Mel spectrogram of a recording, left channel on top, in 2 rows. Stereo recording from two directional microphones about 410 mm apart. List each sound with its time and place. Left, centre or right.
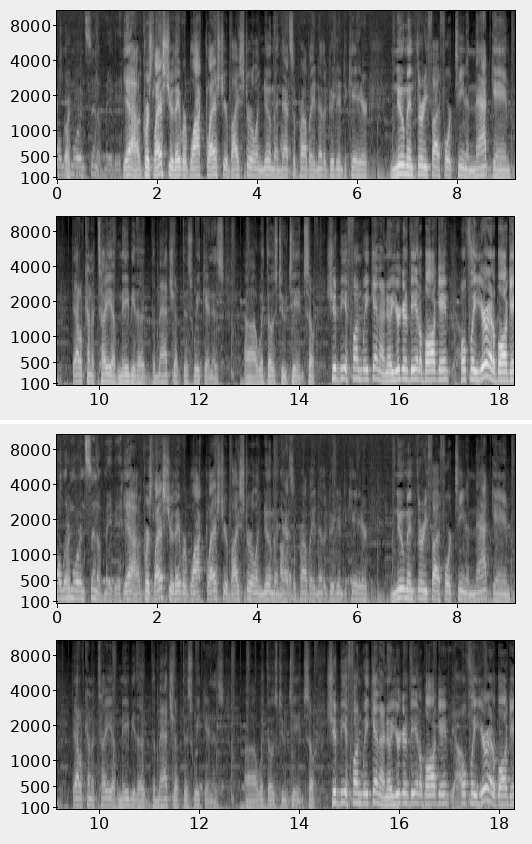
0.5 s a man's voice: right
1.3 s speech: left
14.6 s speech: centre; by 18.2 s left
